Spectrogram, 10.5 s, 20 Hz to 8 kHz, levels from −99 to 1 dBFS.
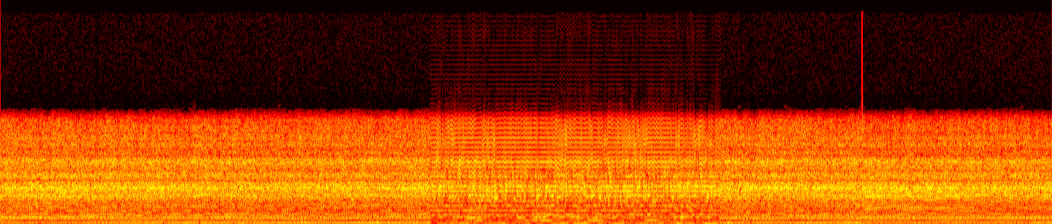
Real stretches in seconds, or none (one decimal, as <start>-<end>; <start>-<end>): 0.0-4.3; 7.2-10.5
